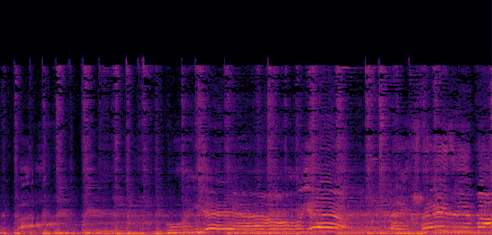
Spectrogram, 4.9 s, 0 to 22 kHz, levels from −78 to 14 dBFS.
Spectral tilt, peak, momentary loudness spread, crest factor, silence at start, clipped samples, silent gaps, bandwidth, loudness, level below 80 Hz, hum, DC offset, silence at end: -5 dB/octave; -4 dBFS; 6 LU; 16 dB; 0 s; under 0.1%; none; 17 kHz; -19 LUFS; -52 dBFS; none; under 0.1%; 0 s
